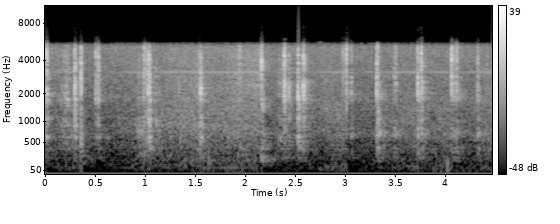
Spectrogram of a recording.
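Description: Ratchet wrench clicking in irregular short runs as the 13 mm strut tower bolts are turned loose.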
